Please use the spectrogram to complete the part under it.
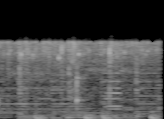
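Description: Duck pieces sizzle and brown in a hot pan as the start of a brothy rice dish, a soft steady frying crackle heard up close and fairly faint.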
